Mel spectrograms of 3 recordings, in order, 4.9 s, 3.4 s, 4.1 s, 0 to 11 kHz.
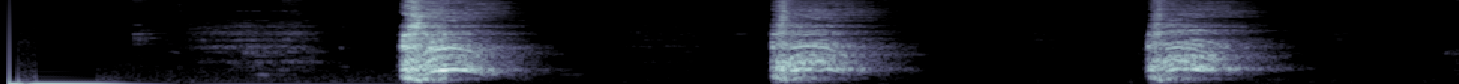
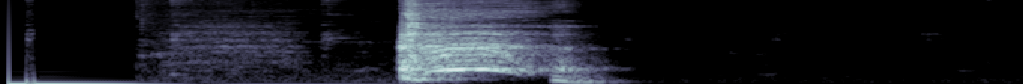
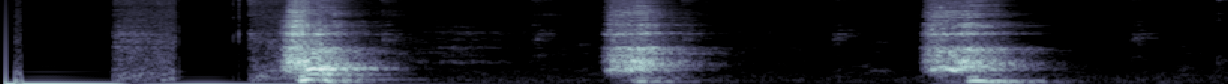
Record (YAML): three_cough_length: 4.9 s
three_cough_amplitude: 32768
three_cough_signal_mean_std_ratio: 0.39
cough_length: 3.4 s
cough_amplitude: 32768
cough_signal_mean_std_ratio: 0.41
exhalation_length: 4.1 s
exhalation_amplitude: 32768
exhalation_signal_mean_std_ratio: 0.45
survey_phase: beta (2021-08-13 to 2022-03-07)
age: 65+
gender: Male
wearing_mask: 'No'
symptom_none: true
symptom_onset: 3 days
smoker_status: Never smoked
respiratory_condition_asthma: true
respiratory_condition_other: false
recruitment_source: REACT
submission_delay: 1 day
covid_test_result: Negative
covid_test_method: RT-qPCR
